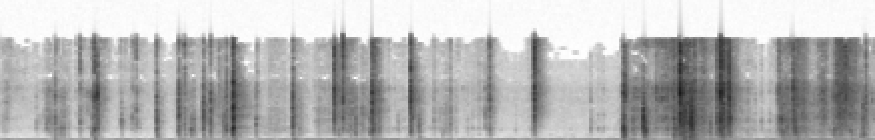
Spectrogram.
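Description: Paper stickers being handled and pressed onto a journal page: irregular light clicks and rustles, growing denser and louder near the end.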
